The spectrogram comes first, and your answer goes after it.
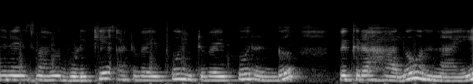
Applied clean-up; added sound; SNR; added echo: neural separator model SepFormer DNS4.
